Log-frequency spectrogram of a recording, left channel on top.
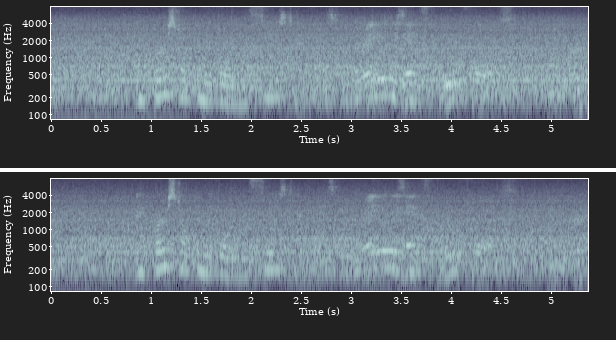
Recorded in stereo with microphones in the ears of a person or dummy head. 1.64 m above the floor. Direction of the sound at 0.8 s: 5° right (ahead or behind).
